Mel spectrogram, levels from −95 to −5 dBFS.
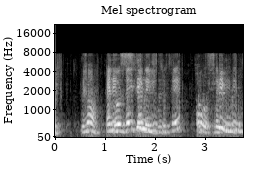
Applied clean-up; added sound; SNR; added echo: neural separator model SepFormer DNS4.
